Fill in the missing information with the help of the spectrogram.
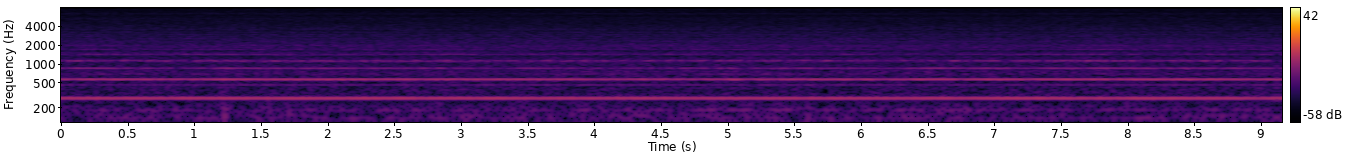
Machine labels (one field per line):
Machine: fan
